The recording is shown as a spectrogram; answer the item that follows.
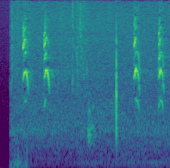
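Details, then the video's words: A winter wren gives four short, harsh, high call notes at irregular intervals, with one lower note and a sharp click between them. The notes are more drawn out than a Pacific wren's. "This is what a winter wren sounds like."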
